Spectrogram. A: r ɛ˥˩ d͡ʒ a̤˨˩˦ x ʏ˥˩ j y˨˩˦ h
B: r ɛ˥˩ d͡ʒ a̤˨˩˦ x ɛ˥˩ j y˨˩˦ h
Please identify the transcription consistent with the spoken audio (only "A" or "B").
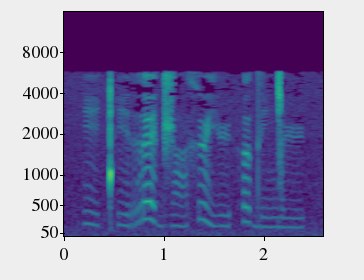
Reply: A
